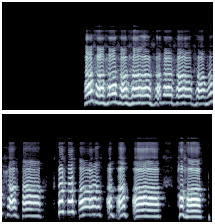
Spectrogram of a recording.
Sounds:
Laughter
